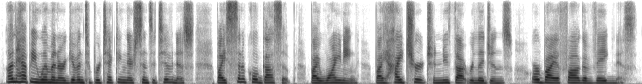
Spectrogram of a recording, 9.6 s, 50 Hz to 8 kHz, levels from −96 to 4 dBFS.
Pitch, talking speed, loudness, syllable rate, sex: 225 Hz, 160 wpm, -17 LUFS, 5.4 syllables/s, female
